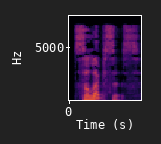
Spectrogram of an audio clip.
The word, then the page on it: syllepsis: British English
